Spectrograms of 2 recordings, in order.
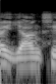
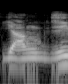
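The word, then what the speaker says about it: Yangtze: ये रिवर देखो तो यहाँ पे है, यांगजी पढ़ोगे अगर आप वैसे प्रोनाउंसिएट करोगे तो बड़ा यांगजी आ जाता है, बट वैसे नॉर्मली देखो तो ये यांगसी रिवर है, ठीक है।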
